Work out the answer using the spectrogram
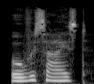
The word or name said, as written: oversized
